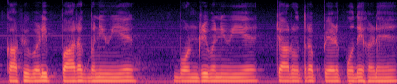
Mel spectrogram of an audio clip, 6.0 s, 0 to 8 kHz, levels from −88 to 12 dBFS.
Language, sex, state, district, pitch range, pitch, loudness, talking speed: Hindi, male, Uttar Pradesh, Jyotiba Phule Nagar, 125-130 Hz, 125 Hz, -17 LUFS, 180 wpm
